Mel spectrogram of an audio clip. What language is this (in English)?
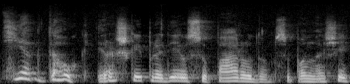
Lithuanian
